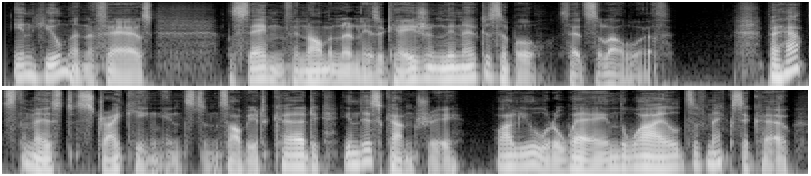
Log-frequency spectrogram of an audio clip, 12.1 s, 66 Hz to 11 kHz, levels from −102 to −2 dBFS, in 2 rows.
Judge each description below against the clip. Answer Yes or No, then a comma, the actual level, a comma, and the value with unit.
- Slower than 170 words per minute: Yes, average, 160 wpm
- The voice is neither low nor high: No, very low, 95 Hz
